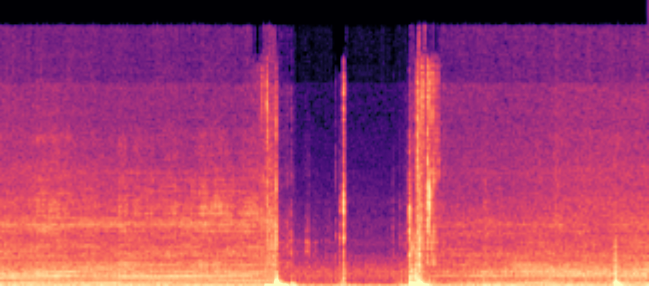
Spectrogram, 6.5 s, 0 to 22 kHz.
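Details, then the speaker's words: 2010 Toyota RAV4 driver's window after silicone grease on the rubber: smooth, steady motor hum, brief thump at the stop, no grinding or labouring; much faster than before, normal power window operation. "All right, let's do it one more time. Go up and down. Wow, much faster. Much faster."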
